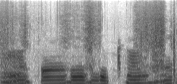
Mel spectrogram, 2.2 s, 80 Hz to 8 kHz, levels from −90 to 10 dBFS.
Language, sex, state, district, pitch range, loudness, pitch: Hindi, male, Jharkhand, Deoghar, 115-120 Hz, -14 LUFS, 115 Hz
